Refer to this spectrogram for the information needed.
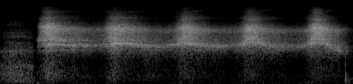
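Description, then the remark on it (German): A voice imitates a steam train chugging with five steady, hissing 'sch' bursts in an even rhythm, fairly loud and breathy, with no other talking. “Also stell dir vor, du machst so dieses Sch, Sch, Sch, Sch, was kleine Jungs ja gerne machen.”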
